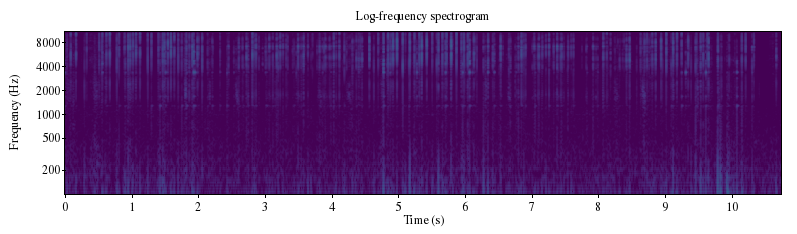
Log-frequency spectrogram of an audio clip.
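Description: Long nails tap and scratch the paper label on the metal screw lid of a small dark glass jar, giving a dense run of quick, dry clicks and rough scratching. The sound is bright and crisp, with short ticks that die away at once, plus a low rumble under the strokes.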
